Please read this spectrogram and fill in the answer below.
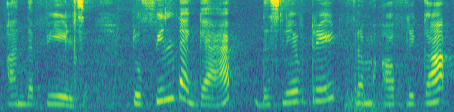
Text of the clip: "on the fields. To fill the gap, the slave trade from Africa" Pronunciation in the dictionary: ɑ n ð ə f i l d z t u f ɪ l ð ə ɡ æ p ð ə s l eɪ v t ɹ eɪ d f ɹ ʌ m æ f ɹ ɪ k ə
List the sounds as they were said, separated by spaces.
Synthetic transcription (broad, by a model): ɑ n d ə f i l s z t u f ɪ l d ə ɡ æ p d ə s l eɪ v t ɹ eɪ d f ɹ ʌ m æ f ɹ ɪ k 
